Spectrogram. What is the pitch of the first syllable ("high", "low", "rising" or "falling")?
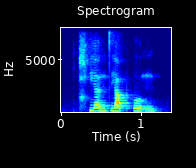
low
